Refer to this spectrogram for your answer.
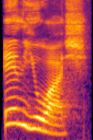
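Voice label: "эн юась", Komi, female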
